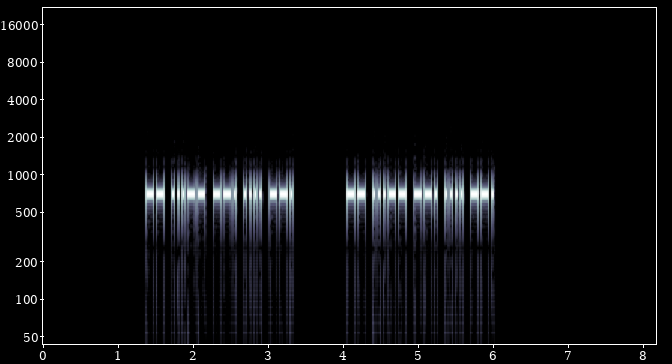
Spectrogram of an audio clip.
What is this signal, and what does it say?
Morse code, heard as a keyed tone, about 34 wpm, 700 Hz. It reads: M3GHG M3GHG
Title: DXCC-100 Call Signs - 5 Characters - Repeated 2x - 35wpm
